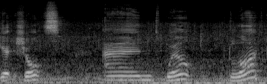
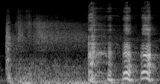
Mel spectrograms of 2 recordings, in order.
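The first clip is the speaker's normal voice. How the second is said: sudden laugh; 4 semitones higher, 3 dB louder than usual. Real, not acted. Laughs at a wipeout.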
